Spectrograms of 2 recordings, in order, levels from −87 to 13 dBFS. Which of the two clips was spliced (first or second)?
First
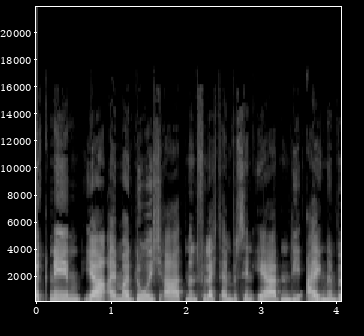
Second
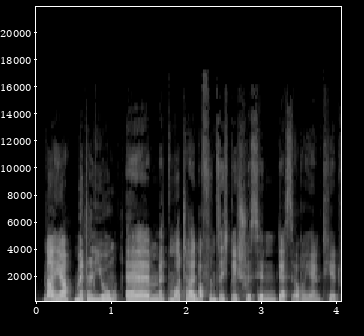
second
